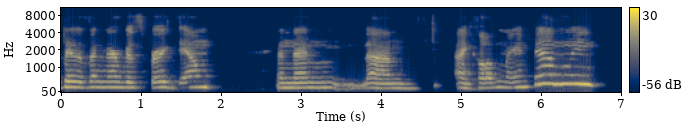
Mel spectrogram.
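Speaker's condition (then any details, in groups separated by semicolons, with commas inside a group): ALS; pseudobulbar affect, hands contorted; about 8 months since diagnosis; speech affected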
